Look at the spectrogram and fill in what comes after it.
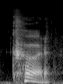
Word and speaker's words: could: Could. I'm sorry. I couldn't do it. Negativo couldn't. Oh yes, I could do it. Good. No pronunciamos la L.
